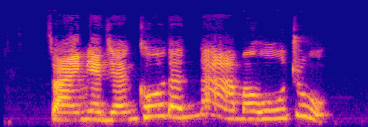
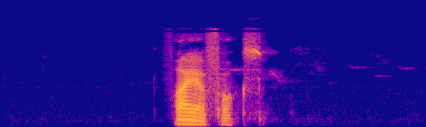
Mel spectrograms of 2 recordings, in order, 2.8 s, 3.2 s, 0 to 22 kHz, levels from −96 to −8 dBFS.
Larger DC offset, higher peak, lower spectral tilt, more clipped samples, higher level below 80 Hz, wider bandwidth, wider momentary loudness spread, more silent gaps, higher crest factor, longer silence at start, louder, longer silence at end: neither; about the same, -2 dBFS vs -2 dBFS; second, -2.5 dB/octave vs -5 dB/octave; neither; about the same, -72 dBFS vs -72 dBFS; first, 13 kHz vs 9.2 kHz; about the same, 8 LU vs 10 LU; neither; second, 18 dB vs 26 dB; second, 0.4 s vs 1.3 s; first, -17 LUFS vs -24 LUFS; second, 0.3 s vs 1.25 s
